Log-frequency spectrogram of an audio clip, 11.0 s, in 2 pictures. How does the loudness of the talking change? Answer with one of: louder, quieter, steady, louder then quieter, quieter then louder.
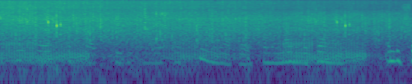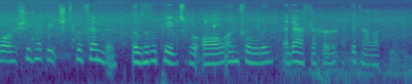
louder.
